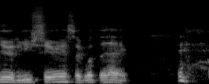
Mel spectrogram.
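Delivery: mock-muttering under breath. Golfer retelling a shot pulled left during a coach's call: retelling a mutter under breath. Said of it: "like under my breath".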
